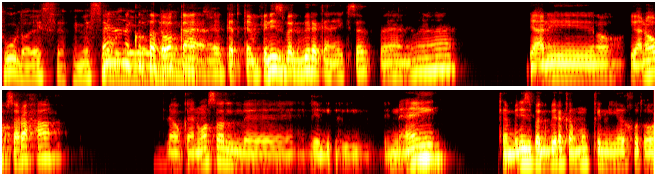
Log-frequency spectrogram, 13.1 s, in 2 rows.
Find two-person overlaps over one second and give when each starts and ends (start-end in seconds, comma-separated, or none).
1.0-2.2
